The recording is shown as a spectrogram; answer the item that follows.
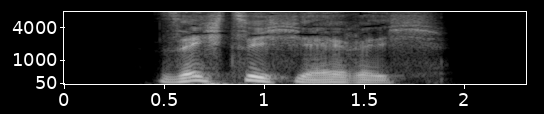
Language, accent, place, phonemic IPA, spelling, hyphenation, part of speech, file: German, Germany, Berlin, /ˈzɛçt͡sɪçˌjɛːʁɪç/, sechzigjährig, sech‧zig‧jäh‧rig, adjective, De-sechzigjährig.ogg
- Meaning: sixty-year-old, sixty-year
